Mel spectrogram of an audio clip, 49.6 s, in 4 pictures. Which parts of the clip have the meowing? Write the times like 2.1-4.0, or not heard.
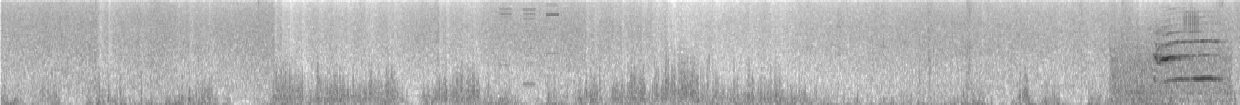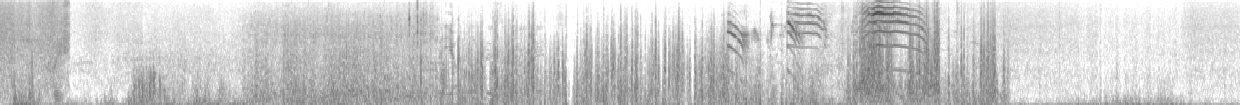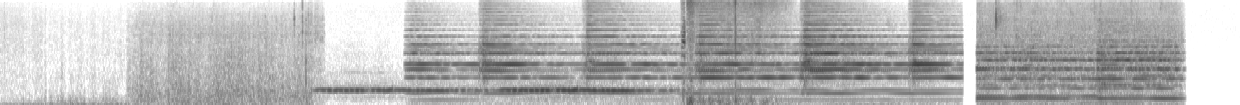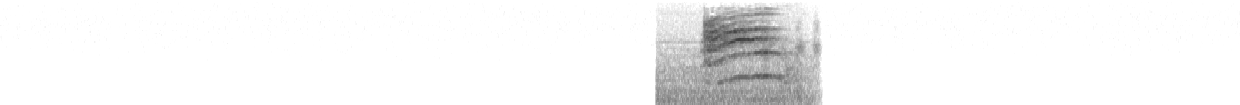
11.1-12.3, 19.6-21.6, 43.8-45.4.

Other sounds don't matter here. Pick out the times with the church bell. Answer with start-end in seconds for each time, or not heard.
28.8-36.6.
